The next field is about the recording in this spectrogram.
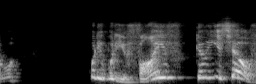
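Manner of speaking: mock loud under-breath mutter. Retelling a remark made when they asked another man about salt and vinegar, a loud mutter. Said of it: "kind of a loud, under my breath kind of voice".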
